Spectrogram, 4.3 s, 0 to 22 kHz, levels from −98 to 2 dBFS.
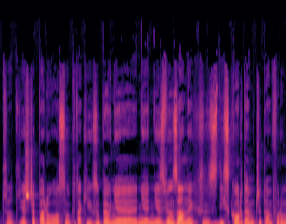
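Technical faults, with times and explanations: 3.59 to 3.65 s, damaged data in a compressed stream: corrupted bytes made the decoder misread frames and resynchronise, leaving a 56 ms chirp, click or hole in the speech.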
